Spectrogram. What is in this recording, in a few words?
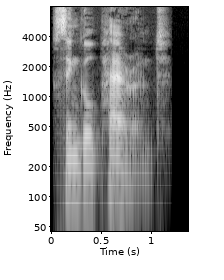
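"single parent", British English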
